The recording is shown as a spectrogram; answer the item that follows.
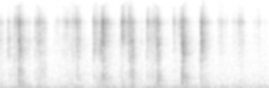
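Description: A tarot card drawn and shuffled from a deck, a rapid series of crisp papery flicks and slides, close and fairly soft, with no talk.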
